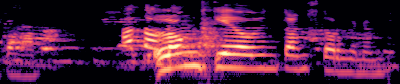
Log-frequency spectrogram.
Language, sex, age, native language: Icelandic, male, 20-29, Icelandic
